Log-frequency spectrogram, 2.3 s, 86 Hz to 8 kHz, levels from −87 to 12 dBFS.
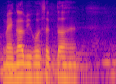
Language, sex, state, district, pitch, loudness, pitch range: Hindi, male, Bihar, Patna, 125 Hz, -16 LUFS, 120-130 Hz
